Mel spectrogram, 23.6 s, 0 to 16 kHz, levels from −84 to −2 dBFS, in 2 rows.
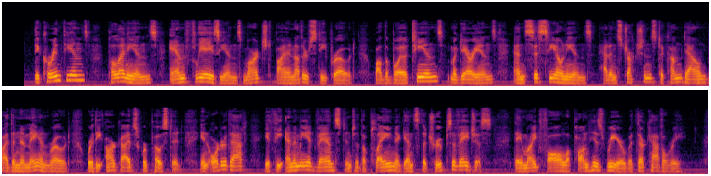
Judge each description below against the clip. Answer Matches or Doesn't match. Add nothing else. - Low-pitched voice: Matches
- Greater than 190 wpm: Doesn't match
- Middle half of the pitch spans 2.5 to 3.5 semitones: Doesn't match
